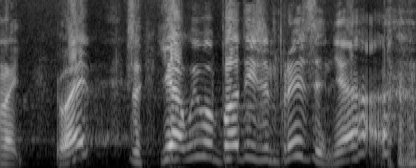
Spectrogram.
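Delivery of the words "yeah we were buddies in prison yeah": very high, poor, fake Russian accent. Telling a story about meeting a former prisoner at camp, the speaker quotes him in a bad Russian accent. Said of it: "that's not even a very good accent. Sounds like a Russian accent".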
